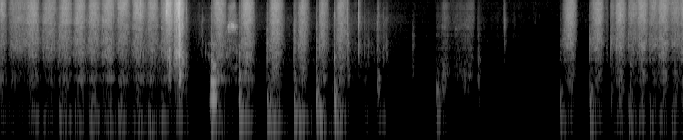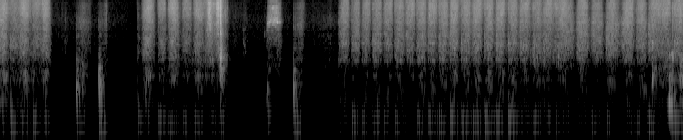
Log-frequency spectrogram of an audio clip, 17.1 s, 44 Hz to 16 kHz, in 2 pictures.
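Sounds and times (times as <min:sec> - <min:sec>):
ink applicator scrubbing on paper: 0:12.8 - 0:17.0.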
